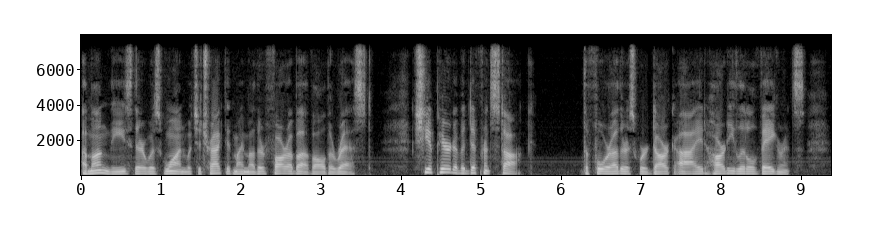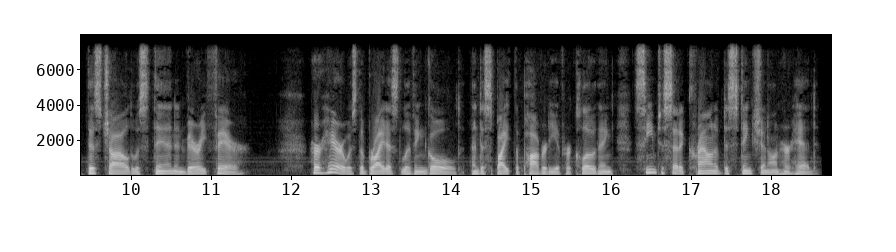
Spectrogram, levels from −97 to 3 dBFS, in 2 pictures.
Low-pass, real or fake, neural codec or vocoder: 7.2 kHz; real; none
